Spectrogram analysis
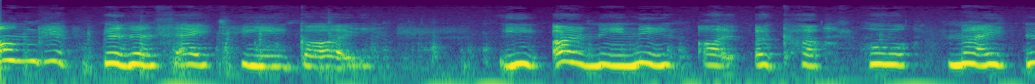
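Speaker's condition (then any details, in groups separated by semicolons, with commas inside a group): Cerebral palsy; not quadriplegic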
